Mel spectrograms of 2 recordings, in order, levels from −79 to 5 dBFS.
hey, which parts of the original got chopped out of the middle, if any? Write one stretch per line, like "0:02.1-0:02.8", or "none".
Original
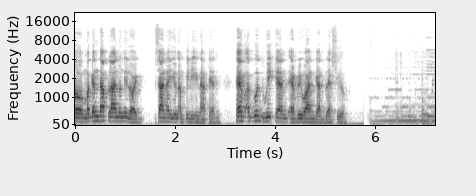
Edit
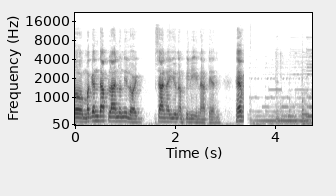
0:03.4-0:05.8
